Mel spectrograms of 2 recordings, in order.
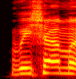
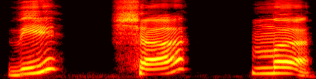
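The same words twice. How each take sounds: First: "विषम" run together as one word; blended word. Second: "वि", "श", "म" each said alone; syllable by syllable. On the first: Teacher reading the finished word to learners, "विषम" blended. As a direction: join the sounds into "विषम", no pauses. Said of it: "direct मात्रा का उच्चारण करके पढ़ेंगे". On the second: Teacher sounding out for beginners, syllable by syllable. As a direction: leave clear pauses in "वि … श … म". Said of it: "direct मात्रा का उच्चारण करके". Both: Shown as a demonstration.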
